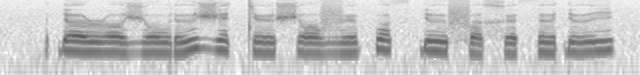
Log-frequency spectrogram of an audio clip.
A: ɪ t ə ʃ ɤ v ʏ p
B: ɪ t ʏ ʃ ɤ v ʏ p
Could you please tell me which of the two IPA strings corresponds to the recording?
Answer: B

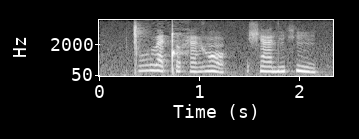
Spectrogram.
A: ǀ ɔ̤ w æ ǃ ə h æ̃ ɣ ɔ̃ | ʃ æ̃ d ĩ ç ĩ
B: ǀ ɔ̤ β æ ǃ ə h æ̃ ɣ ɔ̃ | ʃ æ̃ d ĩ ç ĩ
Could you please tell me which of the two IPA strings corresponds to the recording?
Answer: B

